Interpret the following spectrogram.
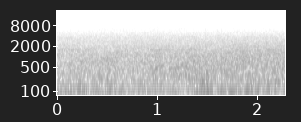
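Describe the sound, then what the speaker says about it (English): At night, the River Westwater rushes past the Dunlappy Beat near Brig in Scotland, a steady, unbroken roar of water with no voices. "I can hear the river roaring, but it's too dark really to see."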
